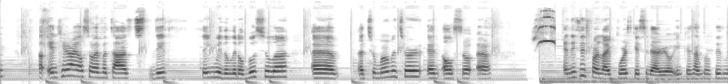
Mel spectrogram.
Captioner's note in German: Pfeife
